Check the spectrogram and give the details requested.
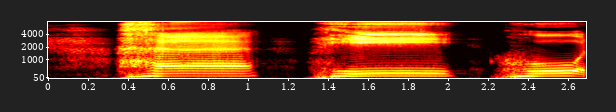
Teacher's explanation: H besar dilafalkan dari pangkal tenggorokan. Karakter nafas yang mengalirnya adalah biasa.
